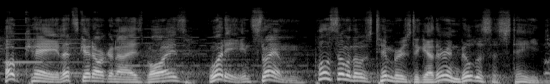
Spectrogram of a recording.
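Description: An actor playing an upright singing cowboy leader in an old radio serial parody, hearty, earnest and take-charge. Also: male voice, medium pitch, sing-song, moderate pace, a little mellow, big-room sound, faint music behind, close to an everyday voice.

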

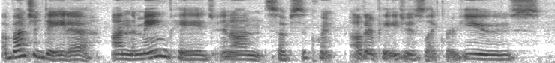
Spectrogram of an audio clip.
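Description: A woman with a lowish, gravelly and husky voice talks through a software demo over her screen recording. She explains in a casual, unpolished way, pausing with ums and restarting phrases. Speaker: web developer presenting her project.

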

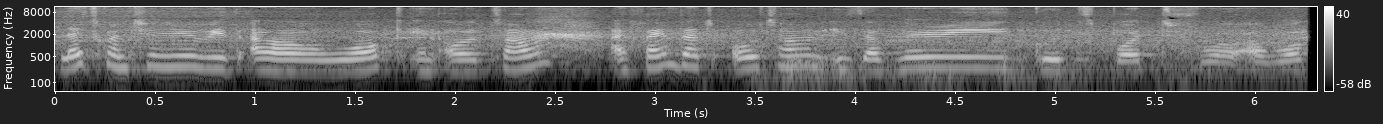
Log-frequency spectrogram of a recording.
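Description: A woman's voice: a little high, normal speed, rough recording. A young woman in her twenties with a Kenyan accent, chatting casually to a camera held at arm's length as she walks through old town streets and sits in a cafe. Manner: chatty and relaxed, with fillers. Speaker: vlogger. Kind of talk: casual vlog chat to camera.

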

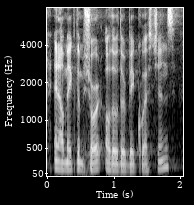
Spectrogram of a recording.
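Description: A man's voice: mid-range voice, moderate pace, a little mellow. Male conference attendee, 30s, mid-range voice, informal question on handheld mic in reverberant auditorium. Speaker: audience questioner. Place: audience seats in large auditorium. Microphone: handheld microphone held close. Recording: reverberant hall sound.

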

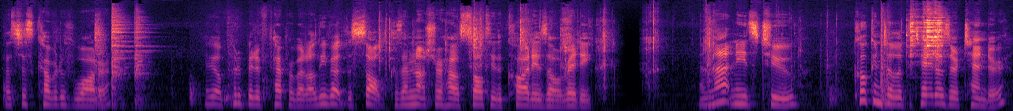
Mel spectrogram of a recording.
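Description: A woman's voice: mid-range voice, fairly quick, noisy background. A woman in her thirties hosting a cooking show, chatting casually as she cooks in a home kitchen. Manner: relaxed, chatty, talking while she cooks. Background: loud music bed and sizzling pan.

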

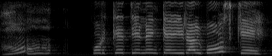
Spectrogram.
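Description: An actor voicing a curious, supportive little girl in a Latin American Spanish children's cartoon, expressive and childlike. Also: very high-pitched, slow. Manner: bright-eyed, expressive, childlike. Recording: clear music behind the voice.

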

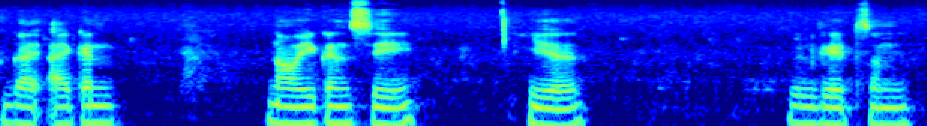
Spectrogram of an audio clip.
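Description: A man giving an unscripted step-by-step software tutorial in a halting, repetitive, instructional way. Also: medium pitch, completely flat delivery, muffled recording.

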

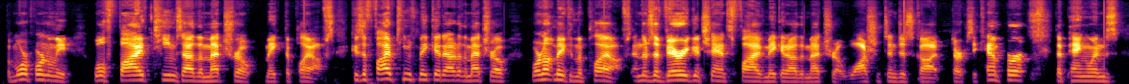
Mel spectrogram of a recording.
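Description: A man's voice: on the high side, brisk, few pauses, pushed and bright. A man of about twenty, chatting earnestly as a podcast guest over a video call with lots of fillers. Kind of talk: casual video call chat.

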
